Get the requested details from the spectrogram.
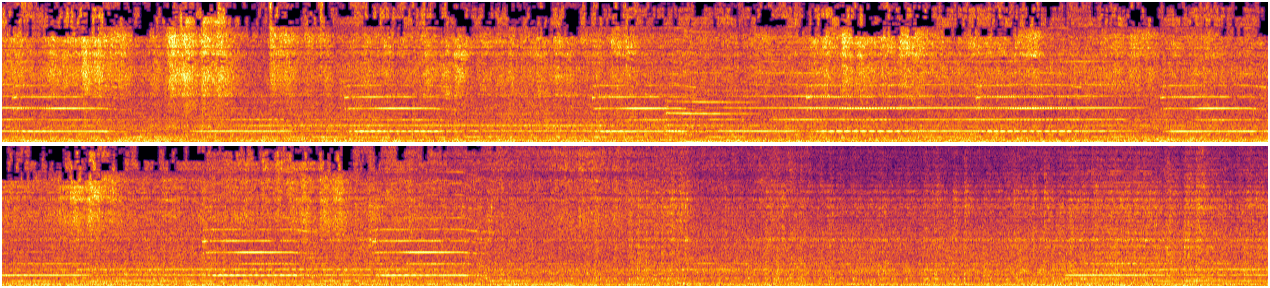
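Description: A locomotive rumbles steadily along the rails.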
